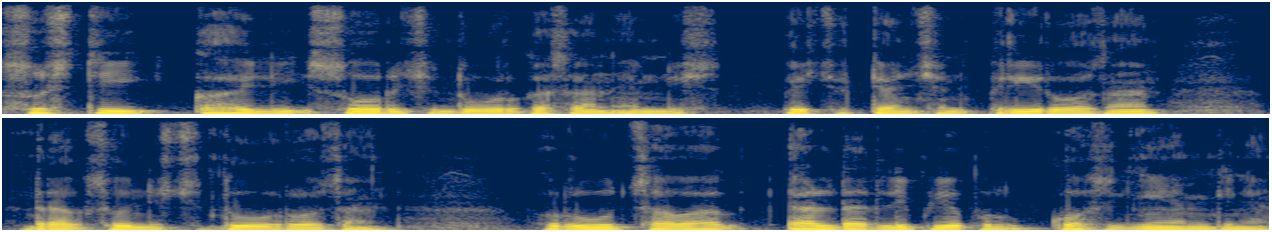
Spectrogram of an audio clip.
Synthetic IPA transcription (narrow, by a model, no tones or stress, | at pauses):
suʃt̪iːkɐɦɐlisoːɾit͡ʃʰd̪oːɾɡɐsaːnɐmniʃ | pet͡ʃʰuʈenʃɐnpʰɾiːɾoːzaːnɖɾɐɡsoːnit͡ʃʰd̪oːɾoːzaːn | ɾuːd̪sɐʋaːlelɖɐɾlipiːpulkosɡimɡinʲaːn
